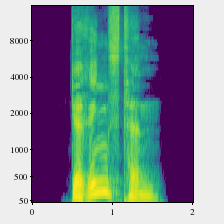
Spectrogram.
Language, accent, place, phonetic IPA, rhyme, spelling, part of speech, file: German, Germany, Berlin, [ɡəˈʁɪŋstn̩], -ɪŋstn̩, geringsten, adjective, De-geringsten.ogg
- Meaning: 1. superlative degree of gering 2. inflection of gering: strong genitive masculine/neuter singular superlative degree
